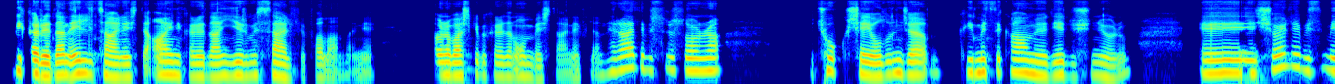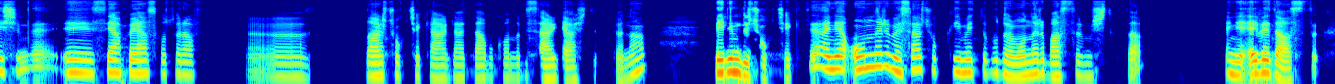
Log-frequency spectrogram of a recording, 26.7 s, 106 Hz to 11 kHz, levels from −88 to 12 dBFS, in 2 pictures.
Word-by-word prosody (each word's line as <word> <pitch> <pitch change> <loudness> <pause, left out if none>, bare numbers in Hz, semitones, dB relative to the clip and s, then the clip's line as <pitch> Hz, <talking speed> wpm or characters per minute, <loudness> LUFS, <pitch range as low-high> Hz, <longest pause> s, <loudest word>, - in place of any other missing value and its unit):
1 220 - +1
kareden 175 -2 +6
50 185 +3 +3
tane 160 -3 +2
işte 160 - -5
aynı 180 -1 0
kareden 165 0 0
20 175 0 -2
selfie 165 -4 -1
falan, - - -10
hani, - - -17 0.6
sonra 180 0 +3
başka 175 +1 +1
bir - - -10
kareden 165 -1 -5
15 155 -5 -6
tane, 75 0 -15
filan, 180 - -21
herhâlde 250 +5 -1
bir - - -10
süre 235 +1 -11
sonra 225 0 0 1.0
çok 220 -3 -2
şey 180 -3 +2
olunca 180 +1 0 0.3
kıymeti 205 0 -2
kalmıyor 200 -5 0
diye 175 0 -2
düşünüyorum. 160 +2 -8 0.7
Eee, 195 0 +2
şöyle, 270 +2 -2
bizim 225 +3 -10
eşim 205 - -2
de, 135 - -9
eee, 200 -2 +1
siyah 200 +1 0
beyaz 195 0 +1
fotoğraf 180 -1 -8 0.5
eee, 160 -1 -10 0.6
lar 170 0 +3
çok 170 0 -11
çekerdi 150 -2 -7
hatta 150 0 -7
bu 150 - -20
konuda 155 0 -13
bir 165 - -20
sergi 145 -3 -2
açtık 135 -2 -11
bir - - -9
dönem. 185 - -3 0.7
Benim 205 0 +10
de 170 - +6
çok 155 -4 -8
çekti, 145 - -6
hani, 245 -2 +7
onları 275 +4 +4
mesela 235 +1 +3
çok 220 -3 -12
kıymetli 205 -2 -1
buluyorum, 185 -5 0
onları 185 +3 0
bastırmıştık 165 - -5
da. - - -3 0.9
Hani, 185 -2 +3
eve 195 +3 +7
de 170 - +6
astık. 125 0 -3
180 Hz, 150 wpm, -23 LUFS, 165-210 Hz, 1.0 s, Benim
